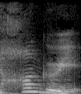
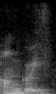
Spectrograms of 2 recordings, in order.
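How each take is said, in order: First: The word is said with an initial h sound. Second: The word is said without an initial h sound. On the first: The speaker says she wants food. The speaker calls it right. "oh, you mean hungry?" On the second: The speaker seems to say she is upset. The speaker calls it wrong. "why she's upset?"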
